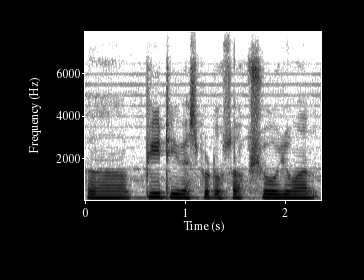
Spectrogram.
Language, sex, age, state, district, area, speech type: Kashmiri, male, 18-30, Jammu and Kashmir, Srinagar, urban, spontaneous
